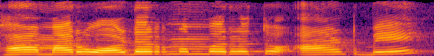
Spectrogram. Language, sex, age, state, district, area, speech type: Gujarati, female, 30-45, Gujarat, Rajkot, urban, spontaneous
